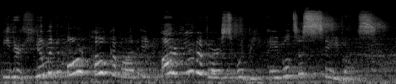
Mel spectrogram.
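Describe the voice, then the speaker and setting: Woman playing very high-voiced Mew, echoey room. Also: animated, a little fast, darkish tone, distant mic, slight background noise. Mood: solemn explaining. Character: solemn female Mew, small creature explaining planetary doom. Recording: echoey convention room with crowd, off-mic.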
